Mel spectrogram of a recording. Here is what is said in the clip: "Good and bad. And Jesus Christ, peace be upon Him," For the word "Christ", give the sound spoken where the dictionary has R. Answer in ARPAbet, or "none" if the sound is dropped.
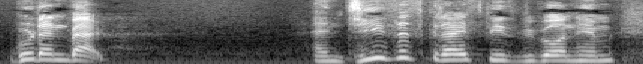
R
